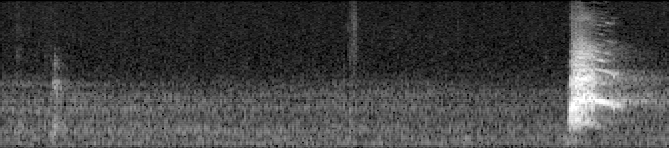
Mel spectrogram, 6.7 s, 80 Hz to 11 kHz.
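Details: Fox calling in a back yard at night, around 1:15 am on 27 June 2013: a faint short call early on, then a single loud, harsh, rasping scream near the end over a steady low background hum.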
